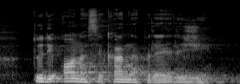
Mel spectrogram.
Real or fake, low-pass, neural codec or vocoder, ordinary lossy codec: real; 14.4 kHz; none; none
